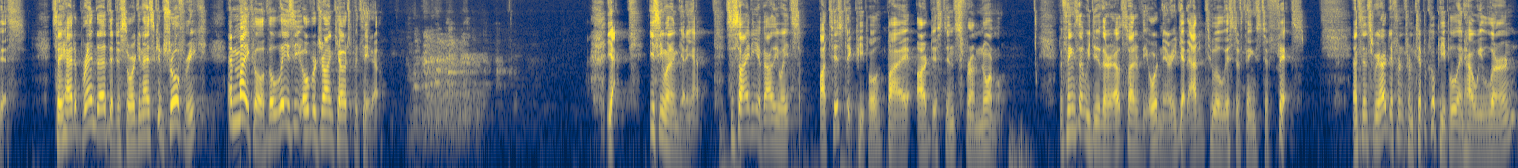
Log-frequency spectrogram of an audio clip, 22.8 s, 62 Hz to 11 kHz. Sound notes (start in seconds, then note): 6.1 laughter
